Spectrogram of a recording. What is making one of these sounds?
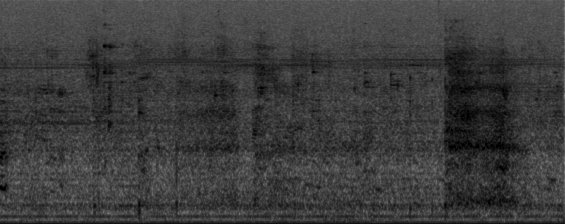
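A man recites slowly into a microphone, heard through loudspeakers.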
